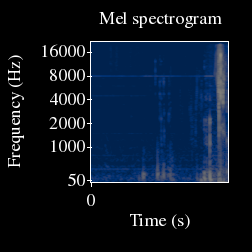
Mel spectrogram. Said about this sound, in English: So I'll raise my glass and take a sip.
